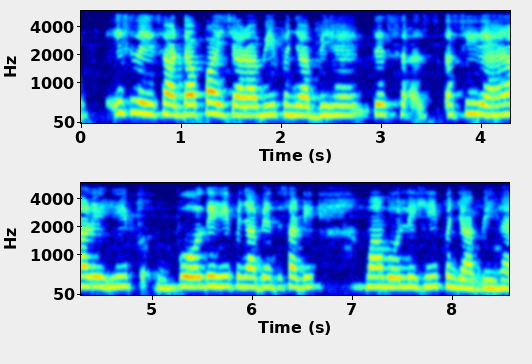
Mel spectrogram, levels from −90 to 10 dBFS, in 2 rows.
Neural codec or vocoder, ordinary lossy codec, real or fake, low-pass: vocoder, 44.1 kHz, 80 mel bands, Vocos; none; fake; 5.4 kHz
